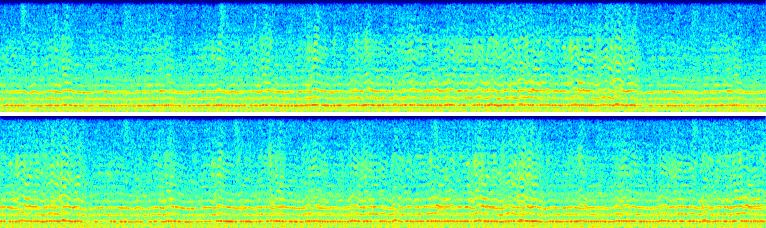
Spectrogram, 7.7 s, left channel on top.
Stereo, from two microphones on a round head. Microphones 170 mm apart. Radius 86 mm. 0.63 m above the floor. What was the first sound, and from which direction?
Only background noise.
